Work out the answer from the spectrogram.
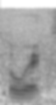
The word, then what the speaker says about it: OEX: It's made by OEX, which I pronounce it as OX.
